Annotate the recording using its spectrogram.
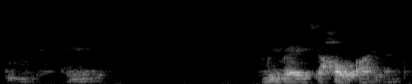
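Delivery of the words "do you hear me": hushed, much softer whisper; whispered refrain of a poem. Acted. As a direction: barely breathe the refrain.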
